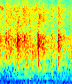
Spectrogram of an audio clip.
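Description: A church congregation applauds to welcome a guest speaker, faint steady clapping with a few stronger swells, heard distant and low in level.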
